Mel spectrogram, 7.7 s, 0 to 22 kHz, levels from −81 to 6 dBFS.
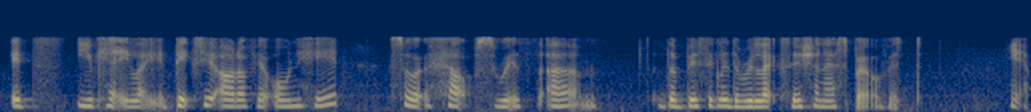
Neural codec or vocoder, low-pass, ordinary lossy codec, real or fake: codec, 16 kHz, 1 kbps, X-Codec, WavLM features, trained on Multilingual LibriSpeech; 5.4 kHz; none; fake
